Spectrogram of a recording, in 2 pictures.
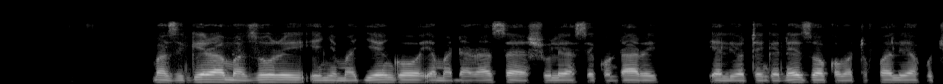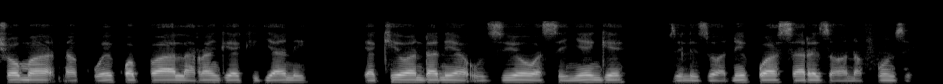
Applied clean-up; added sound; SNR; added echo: none; none; none; none.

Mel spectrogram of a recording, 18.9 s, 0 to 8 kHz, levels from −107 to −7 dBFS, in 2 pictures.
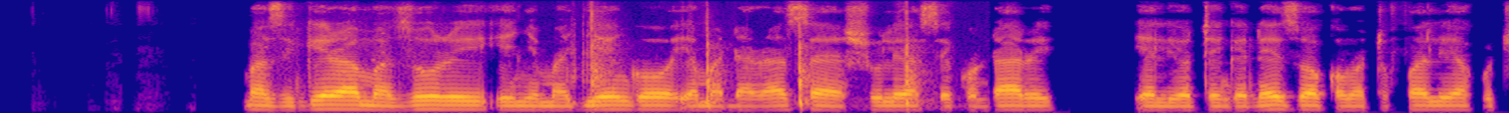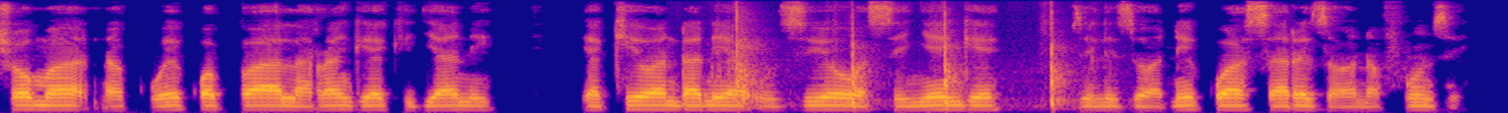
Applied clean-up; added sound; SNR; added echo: none; Domestic sounds, home sounds; 11 dB; none.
